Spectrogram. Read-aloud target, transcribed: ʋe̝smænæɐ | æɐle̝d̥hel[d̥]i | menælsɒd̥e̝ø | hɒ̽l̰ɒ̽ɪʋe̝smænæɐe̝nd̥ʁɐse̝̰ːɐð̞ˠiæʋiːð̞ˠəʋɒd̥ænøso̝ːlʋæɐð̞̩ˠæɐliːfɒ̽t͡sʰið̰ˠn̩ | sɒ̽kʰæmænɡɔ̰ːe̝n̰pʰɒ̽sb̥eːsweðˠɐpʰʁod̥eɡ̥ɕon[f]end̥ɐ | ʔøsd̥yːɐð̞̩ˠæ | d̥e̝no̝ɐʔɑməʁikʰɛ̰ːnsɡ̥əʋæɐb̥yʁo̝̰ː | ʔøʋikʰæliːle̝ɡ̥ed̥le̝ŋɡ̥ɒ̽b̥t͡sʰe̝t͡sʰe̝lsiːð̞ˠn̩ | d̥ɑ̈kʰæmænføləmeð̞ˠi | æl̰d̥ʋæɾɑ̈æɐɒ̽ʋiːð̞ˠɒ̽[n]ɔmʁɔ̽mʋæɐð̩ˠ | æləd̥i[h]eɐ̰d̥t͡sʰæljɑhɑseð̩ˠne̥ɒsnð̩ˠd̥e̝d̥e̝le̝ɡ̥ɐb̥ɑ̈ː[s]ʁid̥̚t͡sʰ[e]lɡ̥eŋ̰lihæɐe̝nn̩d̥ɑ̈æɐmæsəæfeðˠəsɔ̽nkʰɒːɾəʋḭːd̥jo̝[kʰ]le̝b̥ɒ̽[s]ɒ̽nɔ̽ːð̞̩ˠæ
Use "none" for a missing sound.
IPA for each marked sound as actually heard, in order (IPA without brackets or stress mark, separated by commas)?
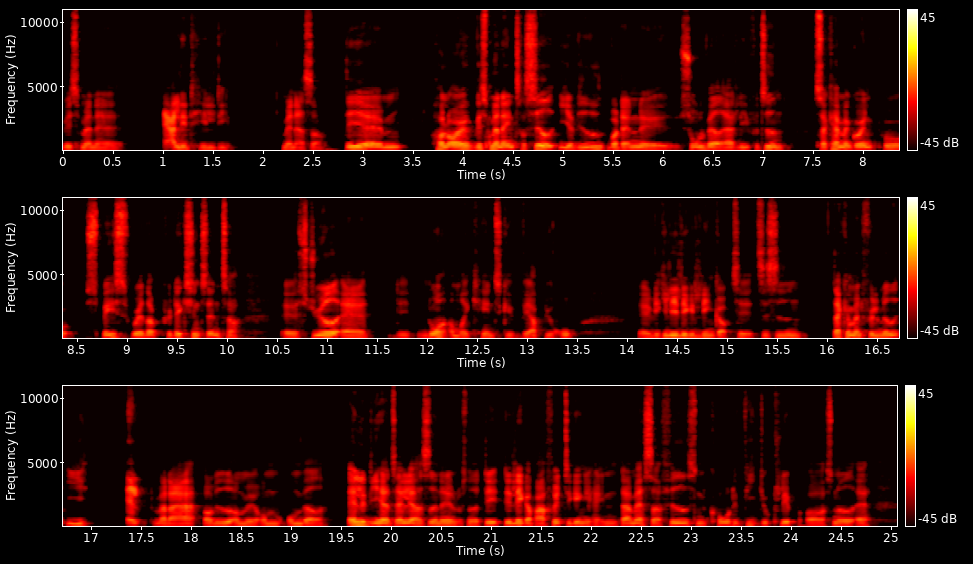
d̥, s, m, h, f, e, kʰ, s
